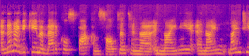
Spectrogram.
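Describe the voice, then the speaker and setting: Noticeable background noise runs under the recording. A woman talks at a fairly quick pace. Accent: Quebec. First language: French. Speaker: entrepreneur. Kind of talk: webinar presentation. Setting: video call. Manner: animated.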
